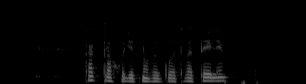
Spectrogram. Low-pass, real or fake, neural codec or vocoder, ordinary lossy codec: 7.2 kHz; real; none; MP3, 48 kbps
